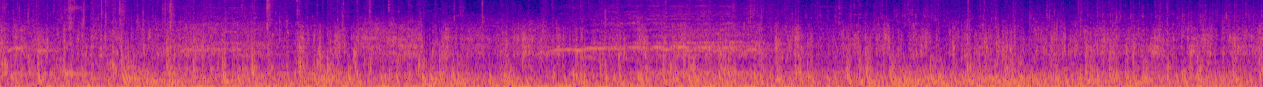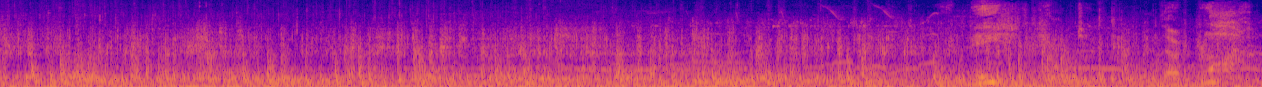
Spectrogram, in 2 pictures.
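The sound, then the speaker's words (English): Horse hooves clop steadily and busily as a horse pulls hard on ropes, neighing and whinnying over a dense, noisy bustle that stays loud throughout. “Yes, thanks to that magnificent horse.”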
